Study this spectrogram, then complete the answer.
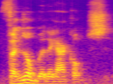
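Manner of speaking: eye-rolling dismissal. Retold or imitated. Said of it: "鱼鸟就翻个白眼说".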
